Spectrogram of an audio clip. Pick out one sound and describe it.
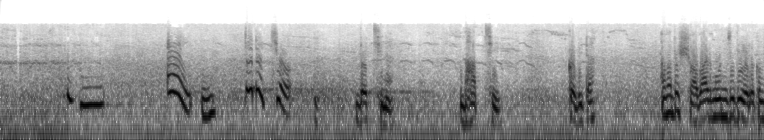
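A young woman sings a slow melody.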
